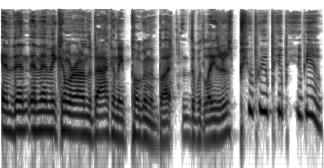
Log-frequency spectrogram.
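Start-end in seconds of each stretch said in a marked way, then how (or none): 3.2-4.3 high-pitched pew pew blasts; cartoon laser noises, pitched way up. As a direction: spit out little laser shots up high. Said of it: "laser sound effect".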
